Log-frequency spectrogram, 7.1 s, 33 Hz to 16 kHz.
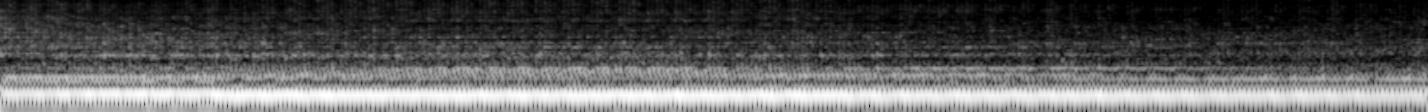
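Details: Honda 250HP outboard on a 21ft boat, battery fully charged, running after a long idle period once a missing engine ground was fixed with a jumper cable. Steady, even low drone with no misses or knocks: normal running.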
